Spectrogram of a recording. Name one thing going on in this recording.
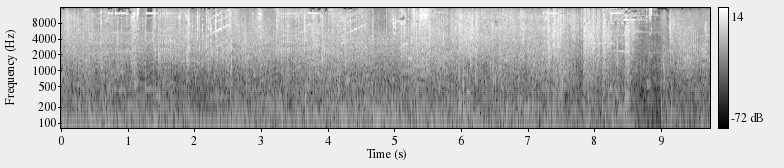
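Heavy guns fire in rapid bursts.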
